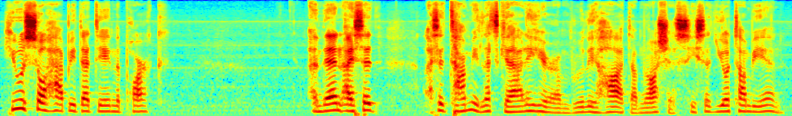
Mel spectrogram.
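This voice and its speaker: A man's voice: fairly high pitch, fairly even intonation, a little fast, darkish tone, a little hiss or hum. A man in his fifties chatting casually on a livestream as host, brash and ranting, swearing freely. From Persian background. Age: 50s. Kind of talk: casual profane livestream chat.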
